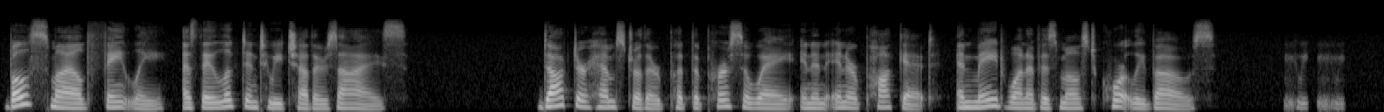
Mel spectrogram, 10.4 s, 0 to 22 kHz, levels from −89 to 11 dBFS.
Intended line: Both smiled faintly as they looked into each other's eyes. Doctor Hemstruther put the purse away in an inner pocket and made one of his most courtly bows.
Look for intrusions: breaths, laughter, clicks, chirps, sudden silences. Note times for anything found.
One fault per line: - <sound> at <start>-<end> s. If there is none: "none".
- laugh at 9.6-10.1 s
